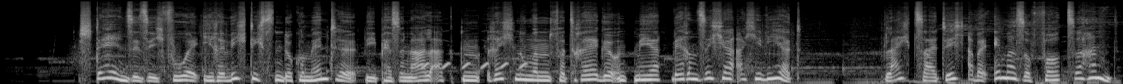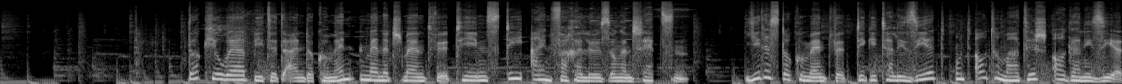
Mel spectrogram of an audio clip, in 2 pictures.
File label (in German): Erklarfilm; DocuWare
